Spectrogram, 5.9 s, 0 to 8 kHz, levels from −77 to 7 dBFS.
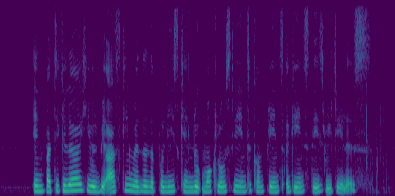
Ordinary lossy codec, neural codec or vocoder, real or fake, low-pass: none; none; real; none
